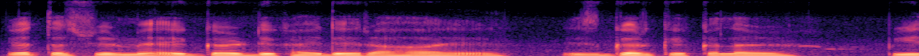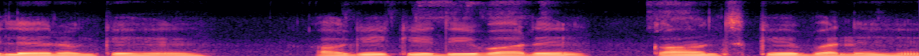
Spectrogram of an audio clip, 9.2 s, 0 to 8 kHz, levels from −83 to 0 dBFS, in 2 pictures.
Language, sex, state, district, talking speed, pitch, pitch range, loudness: Hindi, female, Arunachal Pradesh, Papum Pare, 155 wpm, 135 Hz, 130-140 Hz, -16 LUFS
